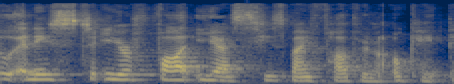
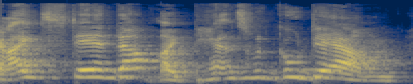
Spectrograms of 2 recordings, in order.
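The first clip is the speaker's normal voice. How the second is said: loud, pitched-up comic retelling; humorous quote; 4 semitones higher, 9 dB louder than usual. Retold or imitated. Medium passing on his funny remark, loud and jokey. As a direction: punch out the joke in his place. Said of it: "He's saying funny things like that".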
